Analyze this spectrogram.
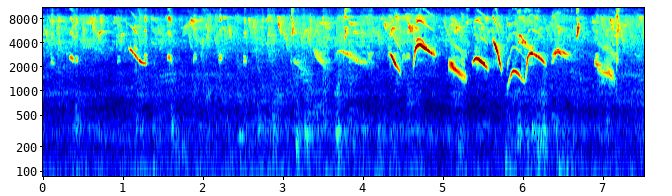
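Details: Green-winged saltator marcheando and singing, meant to rouse other saltators: soft scattered whistles at first, then a loud burst of looping, arched whistled notes in quick succession over constant high chatter.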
